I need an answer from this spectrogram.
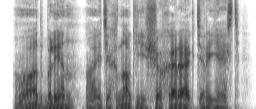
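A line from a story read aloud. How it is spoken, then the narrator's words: Grumble. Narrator (Russian): проворчал Горбунов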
